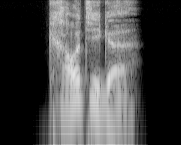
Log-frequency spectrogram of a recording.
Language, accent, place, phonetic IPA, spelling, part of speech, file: German, Germany, Berlin, [ˈkʁaʊ̯tɪɡə], krautige, adjective, De-krautige.ogg
- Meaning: inflection of krautig: 1. strong/mixed nominative/accusative feminine singular 2. strong nominative/accusative plural 3. weak nominative all-gender singular 4. weak accusative feminine/neuter singular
